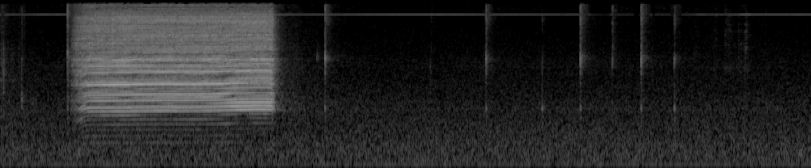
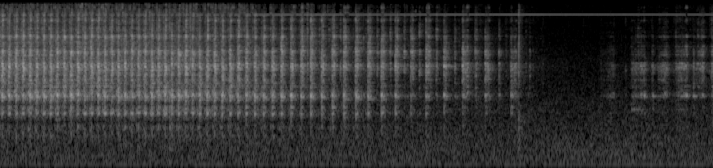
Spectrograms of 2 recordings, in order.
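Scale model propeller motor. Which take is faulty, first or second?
first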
